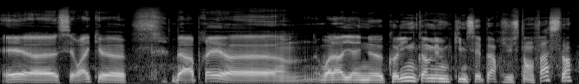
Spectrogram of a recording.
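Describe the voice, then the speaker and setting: A man's voice: on the low side, moderate pace, a bit bright, clear, resonant tone. A man chatting casually as a radio operator, in a hesitant, repetitive way. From France. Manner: hesitant, repetitive verbal tics. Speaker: amateur radio operator filming his video. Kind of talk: casual radio contact chat. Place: outdoors on open high ground.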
